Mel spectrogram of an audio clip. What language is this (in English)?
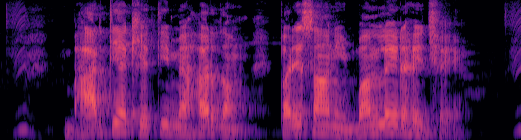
Maithili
